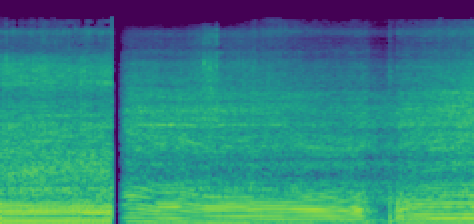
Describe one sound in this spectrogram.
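Motorbikes roar past on a road.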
